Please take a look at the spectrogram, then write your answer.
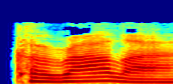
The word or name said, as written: corolla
